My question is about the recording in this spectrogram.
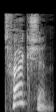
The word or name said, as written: traction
